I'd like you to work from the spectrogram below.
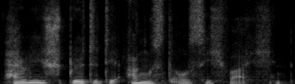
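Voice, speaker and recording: A man narrating a children's fantasy novel in a measured, expressive reading voice. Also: medium pitch, slightly rough. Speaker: audiobook narrator. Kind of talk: storybook narration.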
